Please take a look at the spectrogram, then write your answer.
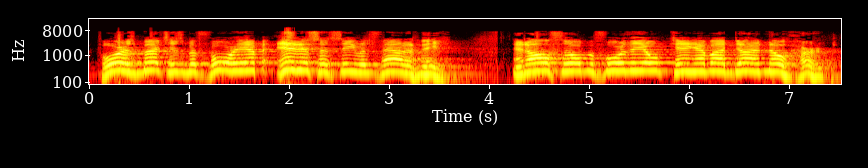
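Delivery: high, loud proclamation as Daniel; loud declaration. Acted. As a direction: call it up to the king with force. Preacher voicing Daniel calling out.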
